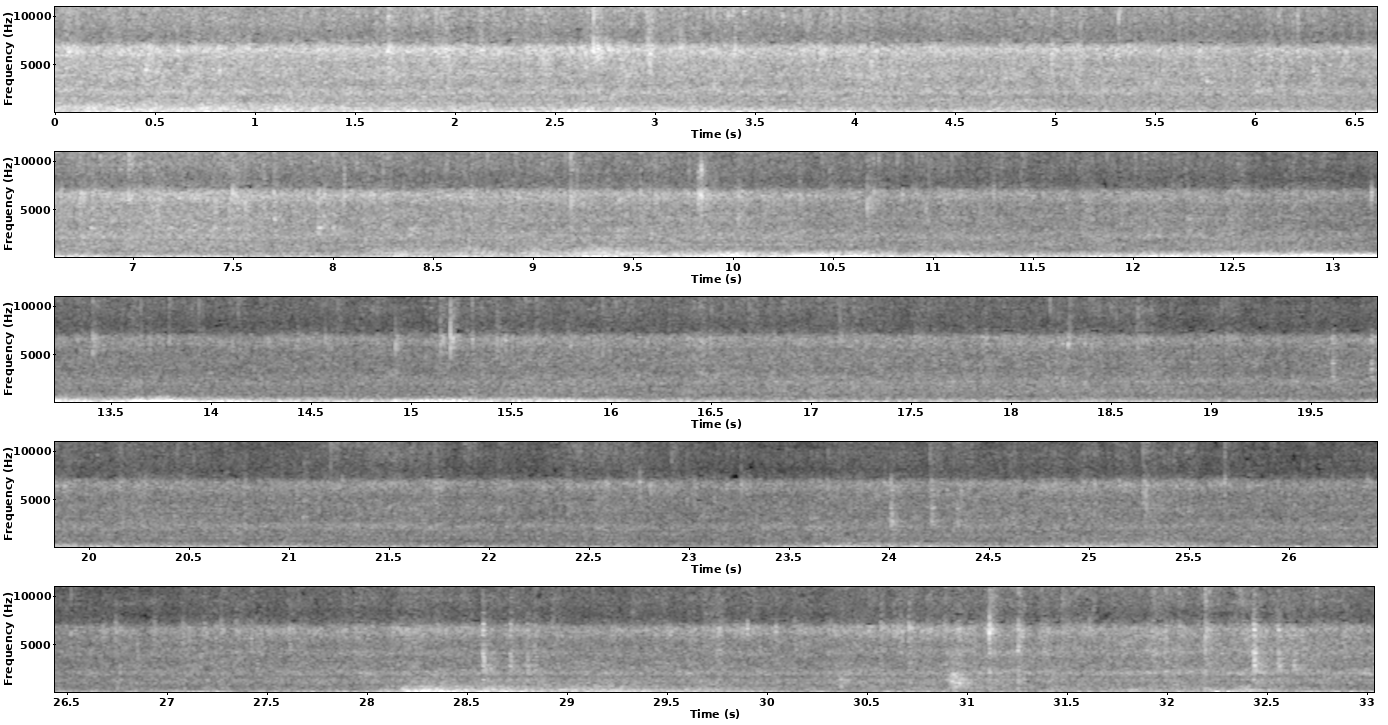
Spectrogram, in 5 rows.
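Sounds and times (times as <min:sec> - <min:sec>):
rain falling: 0:00.0 - 0:33.0
deep thunder rumbles: 0:08.1 - 0:16.5, 0:27.8 - 0:33.0.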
